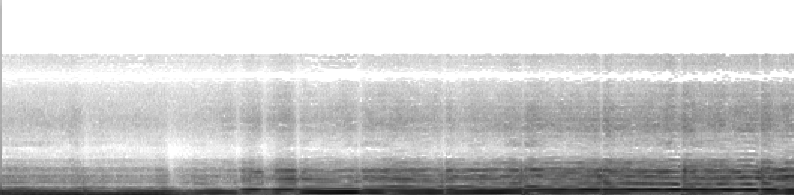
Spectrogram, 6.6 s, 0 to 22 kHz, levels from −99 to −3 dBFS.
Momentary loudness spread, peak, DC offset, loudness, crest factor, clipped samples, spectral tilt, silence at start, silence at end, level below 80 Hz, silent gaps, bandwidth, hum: 9 LU; -4 dBFS; under 0.1%; -16 LUFS; 10 dB; under 0.1%; -7 dB/octave; 0 s; 0 s; -54 dBFS; none; 11 kHz; none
